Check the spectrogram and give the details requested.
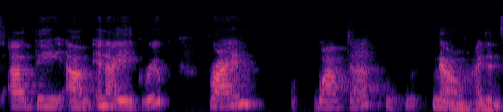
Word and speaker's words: Huayta: My last name is pronounced Huayta, so it'll be Bryan Huayta.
